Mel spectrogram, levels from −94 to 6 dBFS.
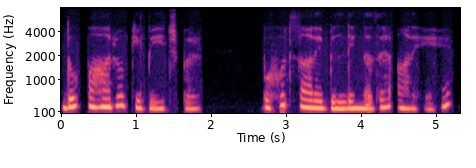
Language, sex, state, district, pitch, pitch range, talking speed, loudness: Hindi, female, Arunachal Pradesh, Lower Dibang Valley, 200 Hz, 185-230 Hz, 135 wpm, -17 LUFS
